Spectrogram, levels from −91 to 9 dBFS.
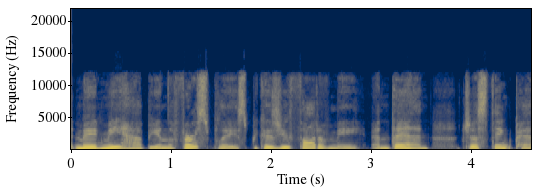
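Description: The sender's clock runs roughly 1.5 percent slower than the receiver's, so the jitter buffer keeps draining and the receiver must stretch the incoming stream to avoid running dry. This clock drift between sender and receiver is present through the whole speech clip as a faint unsteadiness in timing.

From 0.10 s to 4.26 s the receiver makes repeated timing corrections, repeating short pieces to stay in step. The speech plays at about 99 percent speed, adding roughly 50 ms in total, heard, if at all, as slight hiccups and a marginally dragging tempo, carried through the Opus call path with its 12 kHz band limit.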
